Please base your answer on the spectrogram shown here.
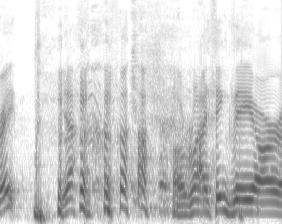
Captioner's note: laughing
